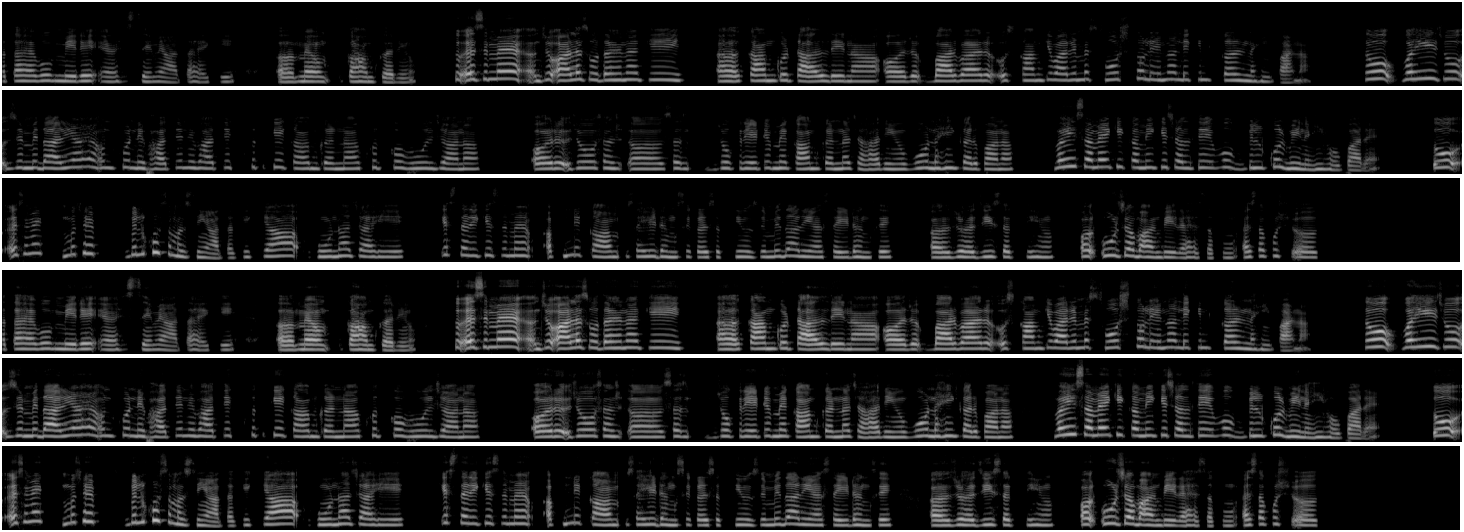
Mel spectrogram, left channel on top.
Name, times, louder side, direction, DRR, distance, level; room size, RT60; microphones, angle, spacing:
voice 1, 0.0-2.3 2.7-4.1 4.5-6.8 7.1-13.1 13.6-16.9 17.3-19.4 19.9-24.7 25.1-28.4 28.9-30.2 30.4-33.2 33.6-34.5 34.8-38.1 38.5-39.7 40.0-42.4, right 4 dB, 40° right, 0.9 m, -31 dB
open air
head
